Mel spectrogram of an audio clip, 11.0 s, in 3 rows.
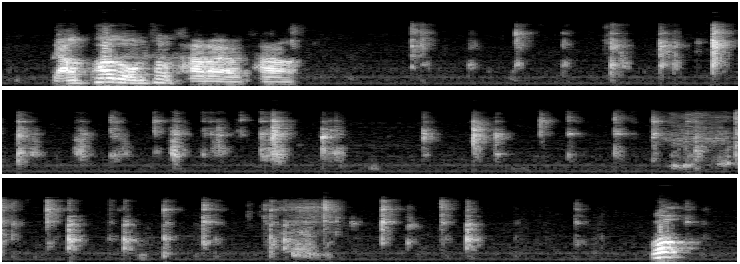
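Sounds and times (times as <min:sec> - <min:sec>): chewing noodles: 0:02.0 - 0:10.4
wet mouth smacks: 0:02.0 - 0:10.4.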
